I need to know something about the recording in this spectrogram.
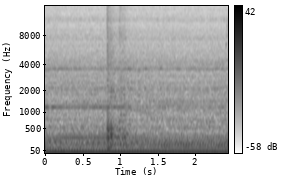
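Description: Nissan Rogue Sport's engine idling steadily in gear inside a closed garage, a low even hum, with one light click about a second in.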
